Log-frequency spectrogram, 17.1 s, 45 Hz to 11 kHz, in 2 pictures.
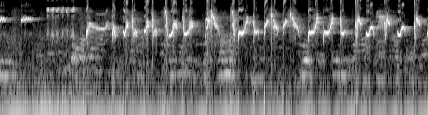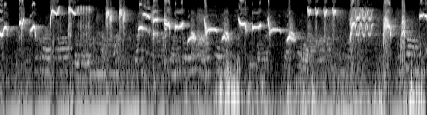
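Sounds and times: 
orange-headed thrush fast chattering song: 0:00.0 - 0:17.0.

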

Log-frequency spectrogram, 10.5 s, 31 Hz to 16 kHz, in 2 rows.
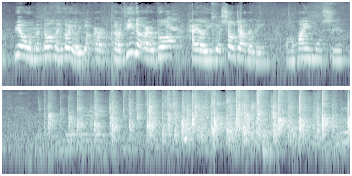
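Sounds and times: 
speech: 0:00.2 - 0:06.3
church congregation applauding at a Christmas service: 0:05.8 - 0:10.4.

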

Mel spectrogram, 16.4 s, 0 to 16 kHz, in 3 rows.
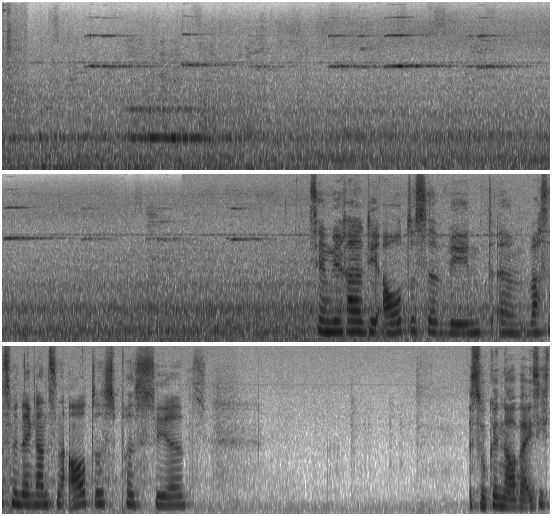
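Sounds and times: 
subway train wheel squeal: 0:00.0 - 0:08.6
subway train running on rails: 0:00.0 - 0:13.1
speech: 0:08.6 - 0:13.0, 0:15.7 - 0:16.4.

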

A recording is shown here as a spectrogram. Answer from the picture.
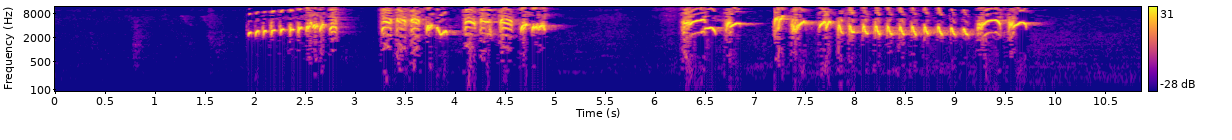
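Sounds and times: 
greater green leafbird singing chirps and slurred whistles: 0:01.2 - 0:05.2, 0:06.3 - 0:10.0.

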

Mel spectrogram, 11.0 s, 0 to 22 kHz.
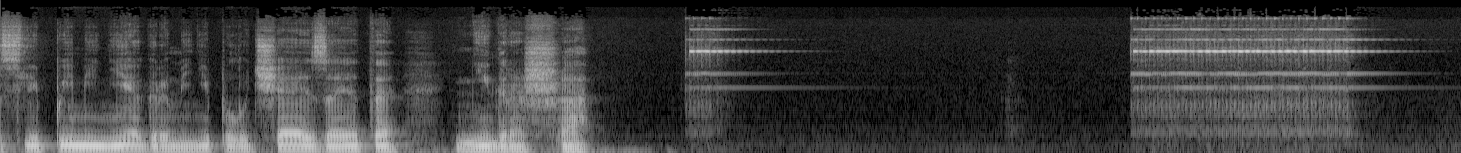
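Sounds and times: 
speech: 0:00.0 - 0:04.5
telephone bell ringing: 0:05.1 - 0:06.4, 0:08.5 - 0:10.9.

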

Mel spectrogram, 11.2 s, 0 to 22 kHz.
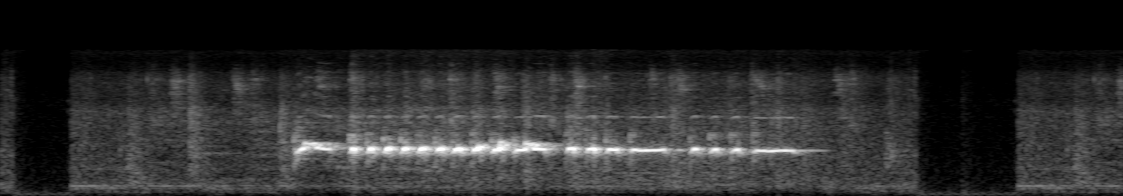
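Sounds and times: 
Bangkok type zebra dove cooing song: 0:03.0 - 0:08.3.

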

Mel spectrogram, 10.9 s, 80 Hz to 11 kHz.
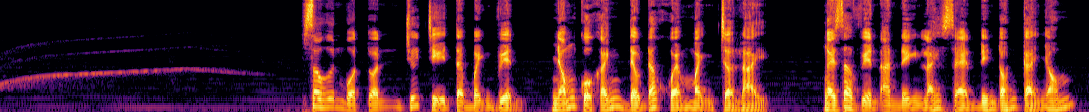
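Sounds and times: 
ambulance siren wailing: 0:00.0 - 0:07.6
speech: 0:03.0 - 0:10.8.

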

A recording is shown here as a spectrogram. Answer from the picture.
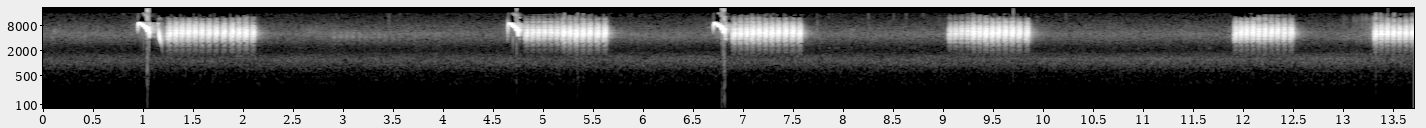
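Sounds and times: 
Japanese tit giving coarse buzzy calls: 0:01.0 - 0:02.2, 0:04.6 - 0:05.7, 0:06.7 - 0:07.7, 0:09.0 - 0:10.0, 0:11.9 - 0:12.6, 0:13.3 - 0:13.7.

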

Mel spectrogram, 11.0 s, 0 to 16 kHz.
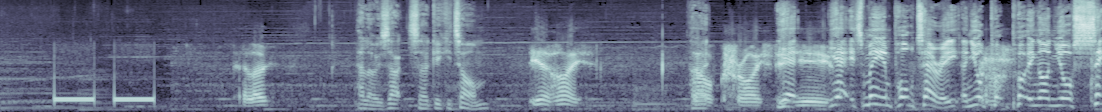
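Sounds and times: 
buzzing ringback tone on an outgoing phone call: 0:00.5 - 0:01.6
speech: 0:02.4 - 0:06.0, 0:06.9 - 0:11.0.

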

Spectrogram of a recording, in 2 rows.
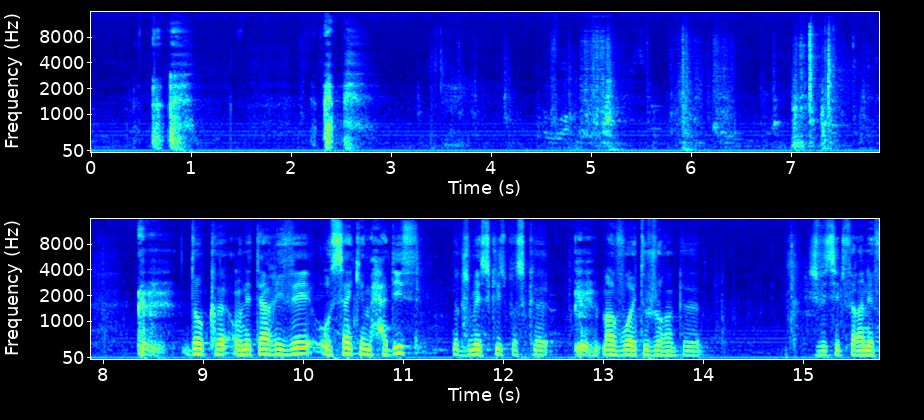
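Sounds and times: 
door being pushed shut: 0:04.5 - 0:07.8
speech: 0:08.9 - 0:14.1, 0:14.8 - 0:15.7.

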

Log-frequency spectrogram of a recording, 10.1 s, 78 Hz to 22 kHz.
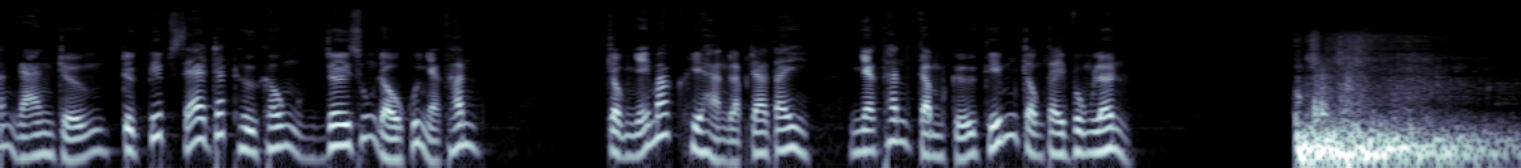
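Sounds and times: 
speech: 0:00.0 - 0:03.3, 0:04.0 - 0:07.6, 0:08.6 - 0:09.2
loud explosion with deep rumbling roar: 0:08.6 - 0:10.1.

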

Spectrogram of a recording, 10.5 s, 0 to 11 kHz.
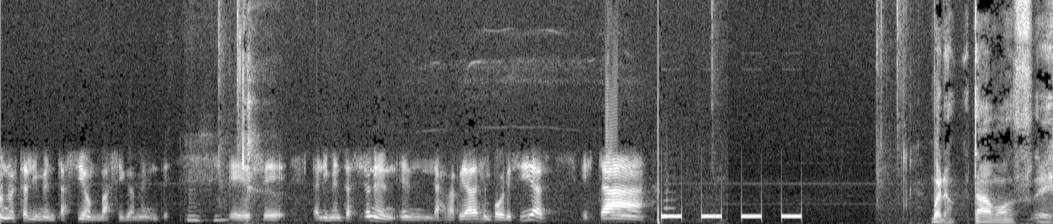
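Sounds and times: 
speech: 0:00.0 - 0:07.2, 0:09.3 - 0:10.5
telephone busy tone after a phone call was cut off: 0:06.6 - 0:08.1.

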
